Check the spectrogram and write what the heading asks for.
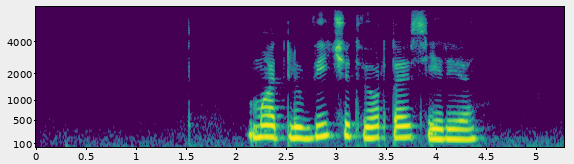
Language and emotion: Russian, neutral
